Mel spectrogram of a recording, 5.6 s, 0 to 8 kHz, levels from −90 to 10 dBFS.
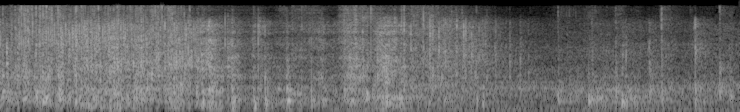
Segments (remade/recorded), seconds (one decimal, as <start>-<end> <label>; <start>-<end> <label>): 0.0-1.5 recorded; 1.5-3.1 remade; 3.1-5.6 recorded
